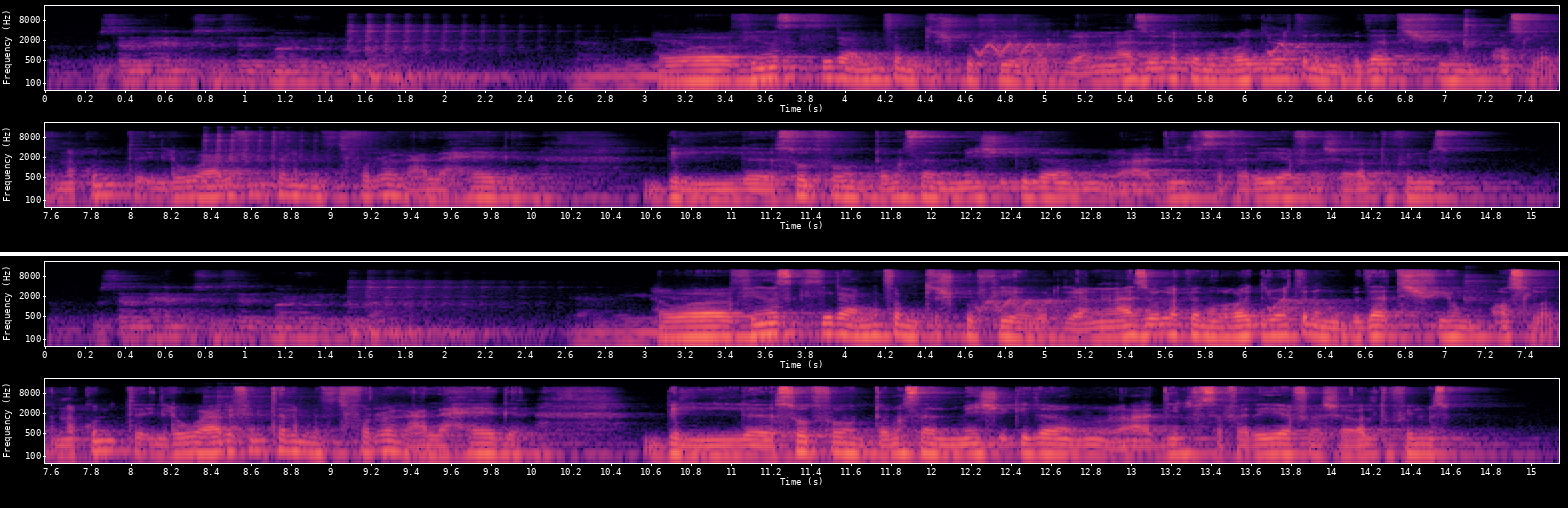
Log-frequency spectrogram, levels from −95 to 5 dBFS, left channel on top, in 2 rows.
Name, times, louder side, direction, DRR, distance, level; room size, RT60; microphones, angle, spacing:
voice 1, 0.2-1.7 2.6-3.2, left 2 dB, 10° left, -6 dB, 2.3 m, -46 dB
sound 1, 1.5-2.7 4.6-5.1 6.1-6.4 7.1-7.3 8.3-9.2, left 3 dB, 30° left, 0.9 m, -47 dB
voice 2, 3.0-14.6, right 4 dB, 40° right, 12 dB, 0.5 m, -34 dB
8.5 x 8.1 x 5.1 m, 1.4 s
head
